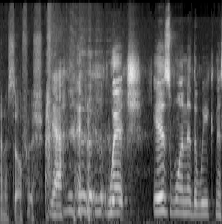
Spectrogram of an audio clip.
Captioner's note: laughing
